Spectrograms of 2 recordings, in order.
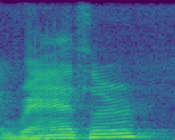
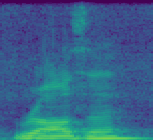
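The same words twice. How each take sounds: First: It is said in an American accent. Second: It is said in a British accent. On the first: "American is more like rather" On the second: "in British English it's more like rather"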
